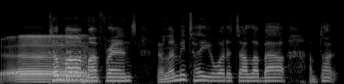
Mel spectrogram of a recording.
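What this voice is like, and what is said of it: Singing in a European accent. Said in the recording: “Singing with that accent? What's that accent? ... it's European. That's your European. ... Doing a perfect impression.”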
